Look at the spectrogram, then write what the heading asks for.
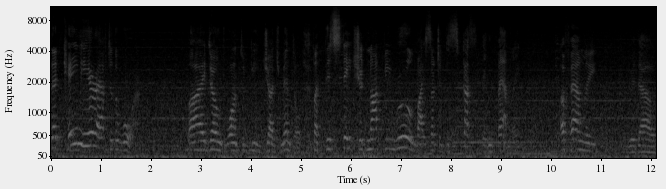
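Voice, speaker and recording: A snobbish older lady of the old West in a game cutscene. Her delivery is prim and highly animated, rising and falling with disapproval. Loud noise runs behind the captured audio. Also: measured pace. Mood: disdainful. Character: haughty, class-conscious older society lady of the frontier West. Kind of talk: video game cutscene acting.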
